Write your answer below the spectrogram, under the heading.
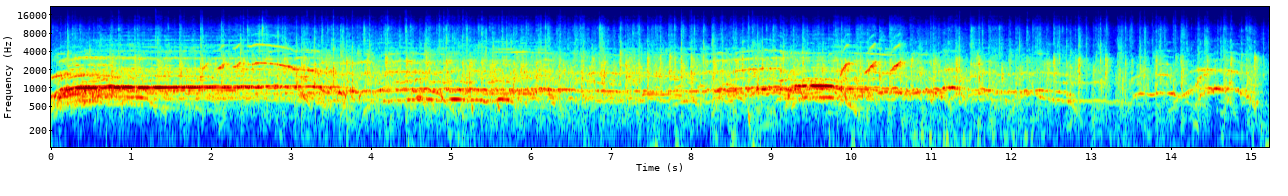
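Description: A live audience at a DWE solidarity party at the Menschmeier applauds and cheers steadily for about fifteen seconds, dense clapping mixed with whoops and raised voices, loud throughout without easing off.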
